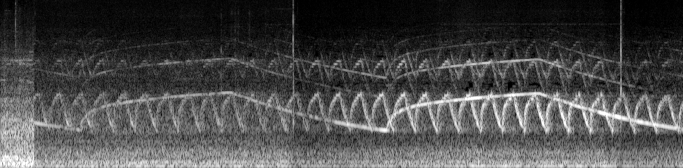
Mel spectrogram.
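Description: Ambulance siren heard from inside a car: a slow wail rising and falling, with a fast yelp sweeping over it. A loud rush of road noise in the first half-second cuts off suddenly as the siren comes in.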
